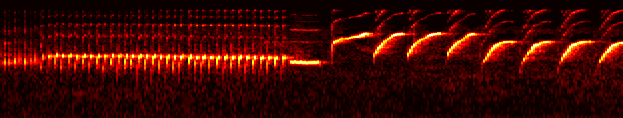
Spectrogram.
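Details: White canary training song: a long, rapid buzzy trill held almost two seconds, then a run of looping rise-and-fall swept whistles repeated several times per second.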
